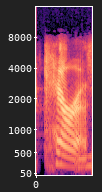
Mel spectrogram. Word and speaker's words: Kareis: Uh, you got close. Uh, Kareis, mm. like carrots Kareis. without the T's.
